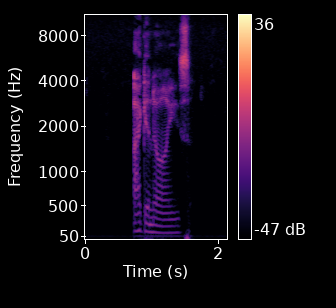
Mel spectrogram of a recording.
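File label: "agonize", English; pronunciations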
